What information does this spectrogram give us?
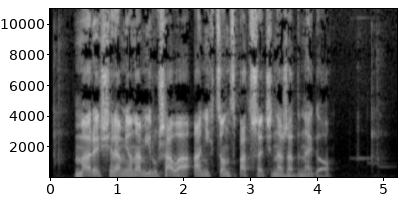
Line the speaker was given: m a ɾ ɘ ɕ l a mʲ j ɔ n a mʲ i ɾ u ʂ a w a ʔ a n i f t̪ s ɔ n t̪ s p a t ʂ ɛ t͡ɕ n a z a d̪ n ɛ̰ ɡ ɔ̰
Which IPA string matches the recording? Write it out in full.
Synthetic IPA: m a ɾ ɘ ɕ ɾ a mʲ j ɔ n a mʲ i ɾ u ʂ a w a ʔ a ɲ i x t̪ s ɔ n t̪ s p a t ʂ ɛ t͡ɕ n a ʐ a d̪ n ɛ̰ ɡ ɔ̰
